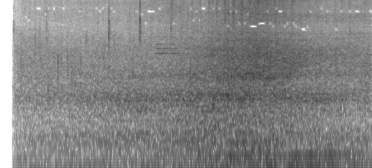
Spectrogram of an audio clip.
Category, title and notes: Sound effects > Vehicles
A bus passes by
bus-stop, bus, Passing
